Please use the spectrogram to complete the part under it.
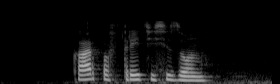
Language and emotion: Russian, neutral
